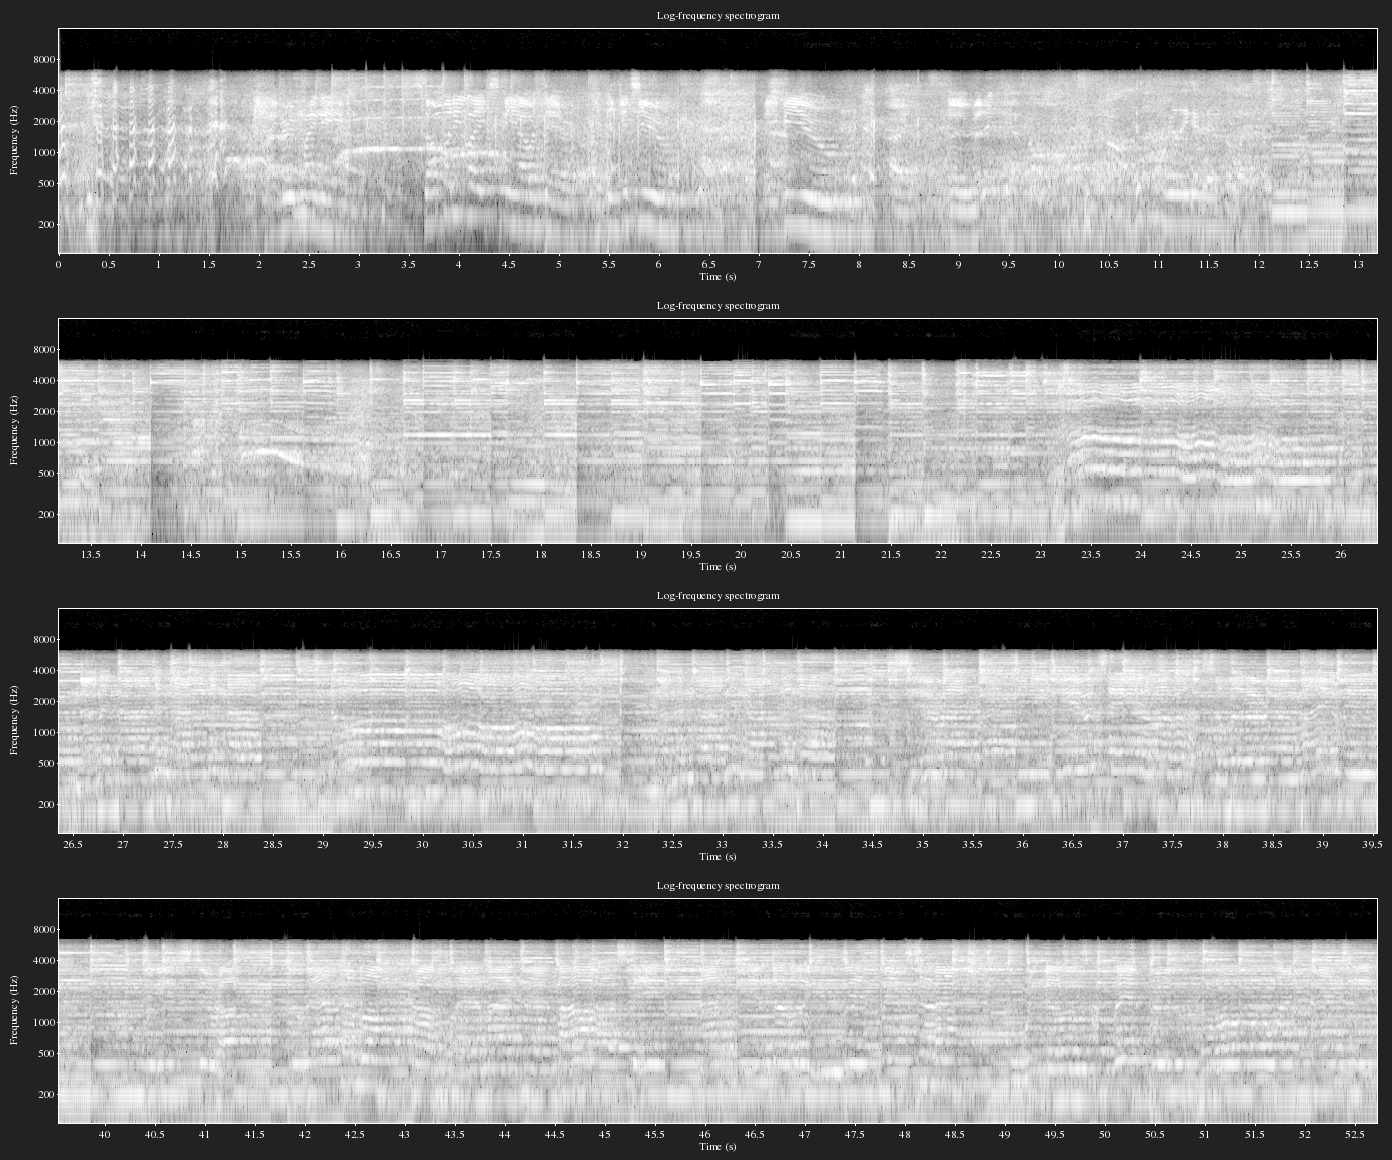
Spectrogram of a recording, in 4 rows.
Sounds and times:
Music: 11.2s - 52.7s.

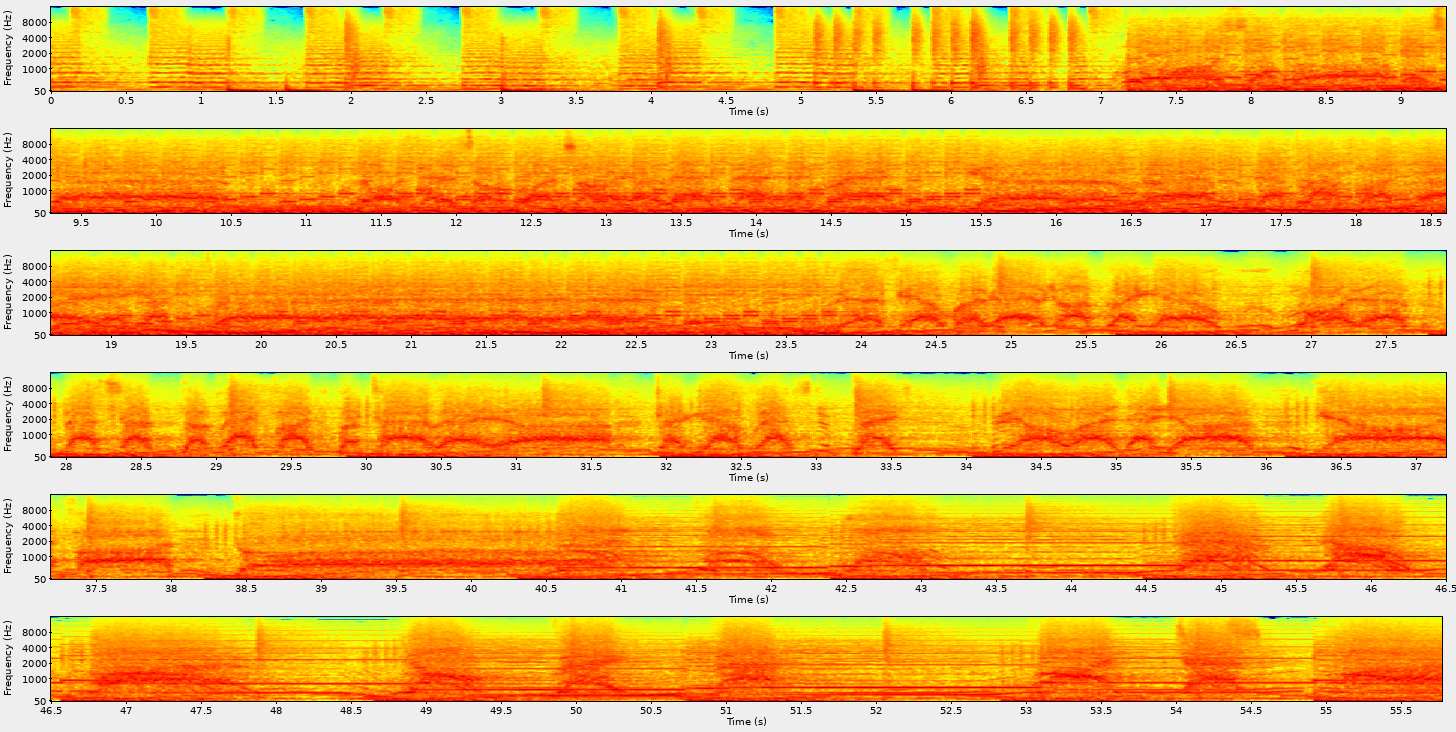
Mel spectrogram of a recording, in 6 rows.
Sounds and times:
Music: 0.0s - 55.7s.

